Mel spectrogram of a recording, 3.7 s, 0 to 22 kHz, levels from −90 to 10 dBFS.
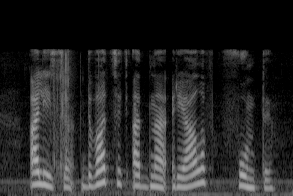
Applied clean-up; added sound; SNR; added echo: none; Crumpling, crinkling; 19 dB; none.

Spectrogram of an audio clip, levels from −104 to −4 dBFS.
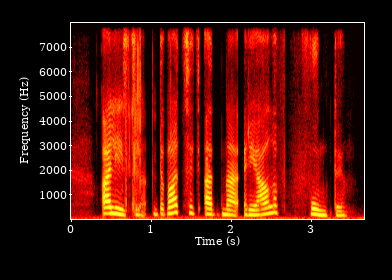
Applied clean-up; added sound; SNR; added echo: neural diffusion model UNIVERSE++.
